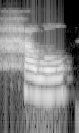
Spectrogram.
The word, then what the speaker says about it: howl: So be careful with pronunciation here because, howl has the h sound at the beginning, and owl, of course, is the animal without that sound.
